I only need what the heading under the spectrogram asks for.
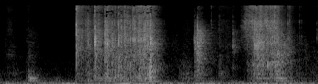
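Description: Tarot cards being shuffled: after a brief quiet start, a crisp, papery riffling rises in two busy waves, with rapid soft snaps and no voices.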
